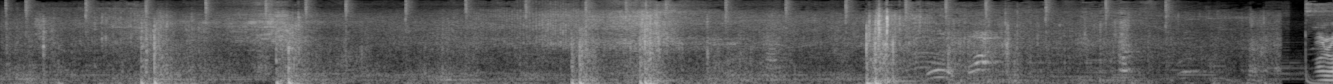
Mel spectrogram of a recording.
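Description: Mountain bike tyres rolling over a dirt trail, with several sharp thuds as riders land jumps, under background music with a steady beat.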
